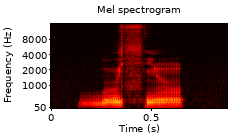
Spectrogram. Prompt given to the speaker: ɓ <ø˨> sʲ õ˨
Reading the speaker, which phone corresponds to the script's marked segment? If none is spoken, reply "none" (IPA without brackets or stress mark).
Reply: u˨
